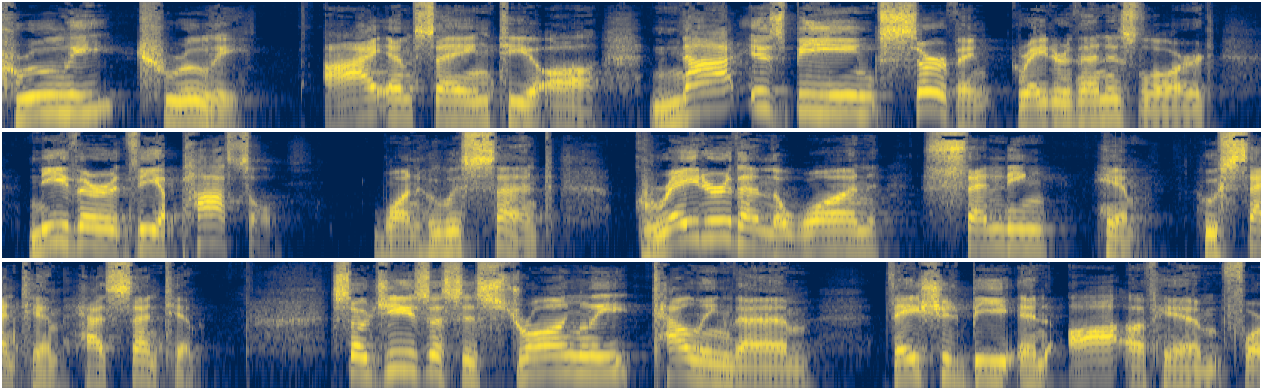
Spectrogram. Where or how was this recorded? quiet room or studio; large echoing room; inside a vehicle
large echoing room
